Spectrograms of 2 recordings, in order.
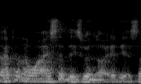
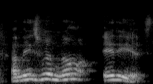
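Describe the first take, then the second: First: Fast, throwaway self-correction; fast, offhand "these were not idiots" with no push on "were"; quick aside. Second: "were" leaned on and higher, falling at the end; higher, insistent "these were not idiots" with weight on "were"; emphatic stress. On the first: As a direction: rattle it off quickly, half to yourself. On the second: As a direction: push the word "were" hard, up high, then fall off. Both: Real, not acted.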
